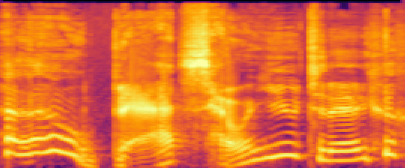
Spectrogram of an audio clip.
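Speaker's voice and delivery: very high, swooping cartoon villain voice. Trying a Mark Hamill Joker impression: Mark Hamill Joker voice. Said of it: "let's try Mark Hamill's Joker".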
